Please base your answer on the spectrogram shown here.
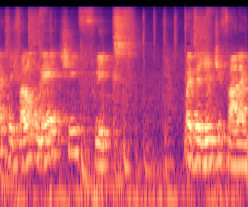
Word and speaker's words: Netflix: diferenças entre as duas o primeiro é netflix vocês pronunciam netflix netflix mas a gente brother em espanhol netflix o acento bunda né falando netflix com esse pé bem fraquinho porque acho que vocês adicionam a vogal um né você fala um netflix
